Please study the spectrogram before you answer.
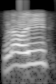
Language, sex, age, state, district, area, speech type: Odia, male, 45-60, Odisha, Kalahandi, rural, conversation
